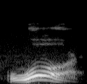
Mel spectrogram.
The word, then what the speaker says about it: war: actually w o r the a is a different sound war war okay okay you understand it's a war it's a member you got to remember war is just or the ore is pronounced very strong okay yeah war and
